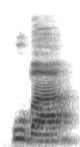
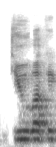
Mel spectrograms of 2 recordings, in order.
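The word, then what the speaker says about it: Cuba: যেমন যেমন দেখেন, এই যে দেখেন, এটা কুবা, সিঙ্গাপুর, নামগুলো শুনে নেন যাতে মনে থাকে। কিউবাকে কি বলবো? কিউবা বলা যাবে না, কুবা। কি হবে? কুবা। কুবা। হ্যাঁ, কুবা।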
